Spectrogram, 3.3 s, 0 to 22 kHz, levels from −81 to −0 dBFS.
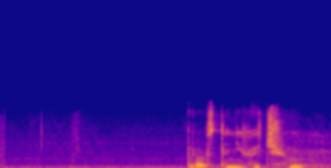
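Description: At 1.47 to 1.49 s the speech jumps abruptly forward with no gap, two parts of the speech butted together. This is a skip ahead: about 0.7 s of audio was discarded, likely by an overflowing jitter buffer, while later audio was already queued.

From 1.57 to 3.28 s the speech sounds hurried, running at 110% speed without any rise in pitch. This is a jitter buffer speed-up: the receiver removed short pitch-period slices in succession, cutting roughly a fifth of a second to shrink its excess delay.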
